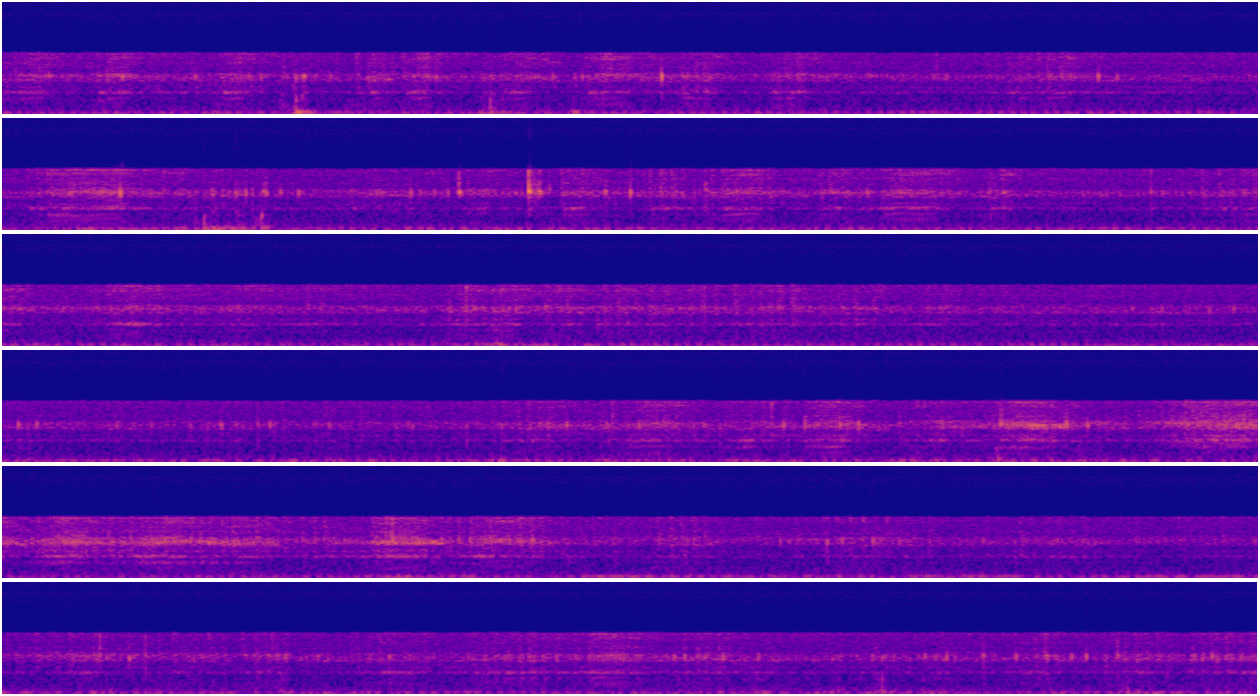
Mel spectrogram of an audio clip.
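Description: Enduro dirt bike engine running steadily under the rider on a trail, with low wind rumble on the helmet-mounted microphone and a few sharp knocks from bumps, the loudest about a second in.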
